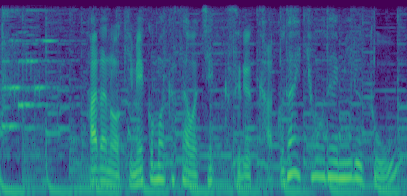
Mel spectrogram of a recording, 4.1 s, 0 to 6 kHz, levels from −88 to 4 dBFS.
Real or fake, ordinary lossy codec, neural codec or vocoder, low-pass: real; none; none; 5.4 kHz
